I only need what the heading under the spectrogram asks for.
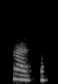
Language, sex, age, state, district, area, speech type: Kannada, female, 18-30, Karnataka, Bidar, urban, conversation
